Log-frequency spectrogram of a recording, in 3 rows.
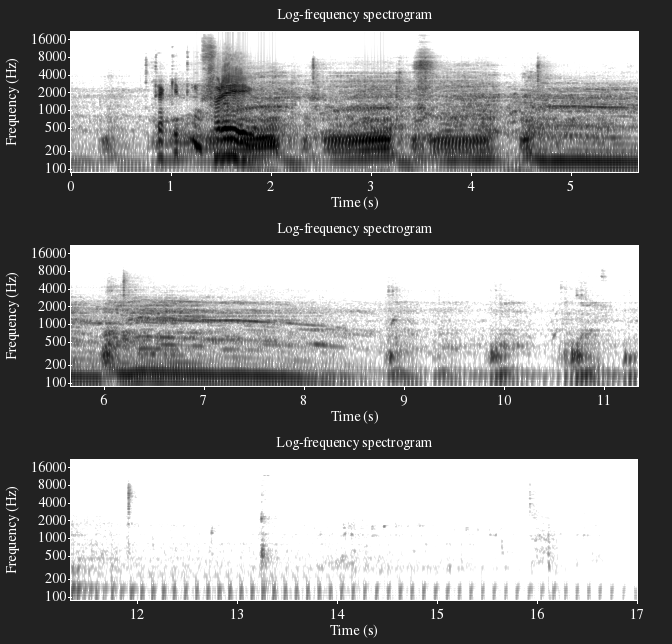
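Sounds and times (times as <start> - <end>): scooter engine idling: 0.0 - 16.9
throttle puffs: 3.2 - 6.4.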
